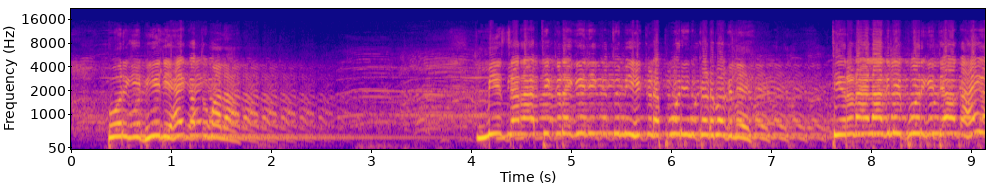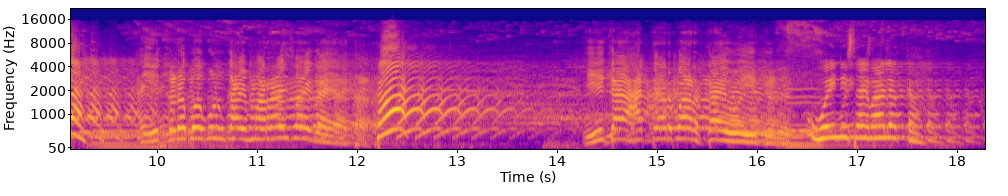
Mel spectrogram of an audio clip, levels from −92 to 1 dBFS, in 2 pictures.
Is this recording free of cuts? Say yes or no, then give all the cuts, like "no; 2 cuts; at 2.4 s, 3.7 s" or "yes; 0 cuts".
no; 1 cut; at 16.4 s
